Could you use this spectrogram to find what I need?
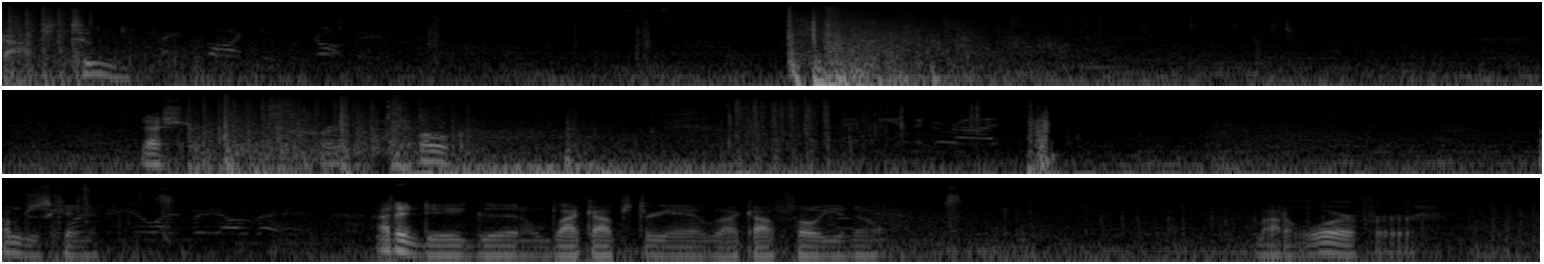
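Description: Gunshots crack in short, loud bursts.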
